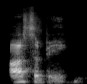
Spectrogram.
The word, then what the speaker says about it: Ossipee: But the next week, it's pronounced Ossipee. Ossipee, is that it? All right, thank you. Sorry, I remembered that. Asked John Brown. I remember the accent was on the O as opposed to the P.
